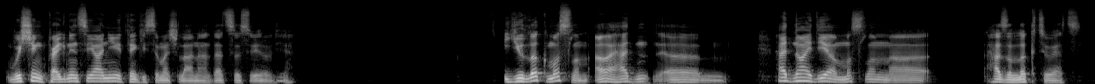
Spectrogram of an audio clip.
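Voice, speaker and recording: A man streaming live, casually reading and answering chat messages, often trailing off quietly at the ends of his phrases. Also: on the low side, expressive, normal speed, long pauses, dry recording, studio quality.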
